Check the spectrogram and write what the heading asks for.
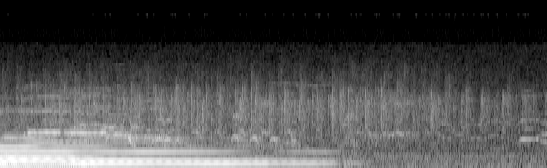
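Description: A rock band's final chord held and fading out, gone after about seven seconds, while the audience claps and shouts.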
